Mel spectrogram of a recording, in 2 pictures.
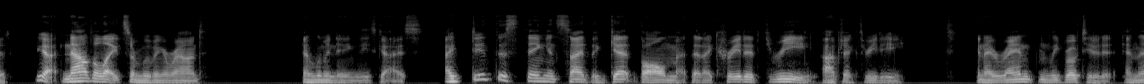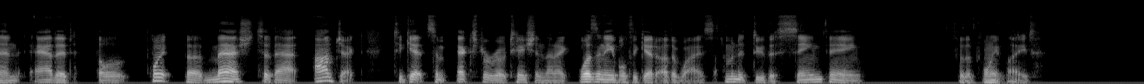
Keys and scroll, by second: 12.8 super+c, 19.5 super+v.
